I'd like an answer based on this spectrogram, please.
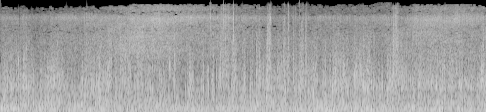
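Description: Strong wind buffeting the microphone over the steady rush of storm waves breaking against a seafront wall and washing across the flooded promenade. The sound is loud and continuous, with brief gusts.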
